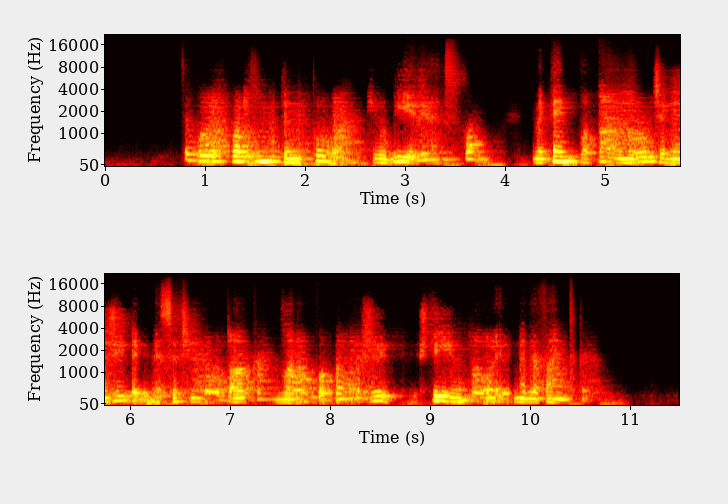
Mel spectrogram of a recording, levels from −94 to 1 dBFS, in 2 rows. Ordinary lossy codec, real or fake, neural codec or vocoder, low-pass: none; fake; codec, 44.1 kHz, 0.9 kbps, DAC; 19.8 kHz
